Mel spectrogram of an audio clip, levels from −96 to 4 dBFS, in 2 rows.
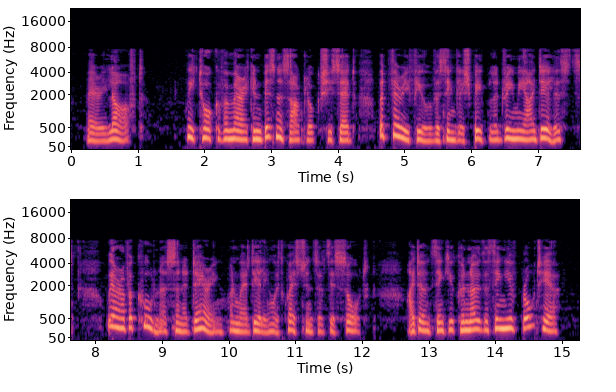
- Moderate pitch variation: Yes, average, 4.0 semitones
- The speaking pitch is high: Yes, high, 200 Hz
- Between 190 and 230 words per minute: Yes, average, 195 wpm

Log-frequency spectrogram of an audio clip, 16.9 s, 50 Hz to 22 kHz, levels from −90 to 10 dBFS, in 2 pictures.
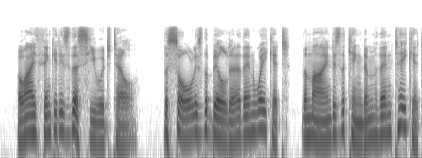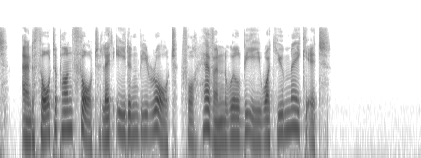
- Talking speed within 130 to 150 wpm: Yes, average, 140 wpm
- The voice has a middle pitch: No, low, 120 Hz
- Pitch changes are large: No, average, 4.5 semitones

